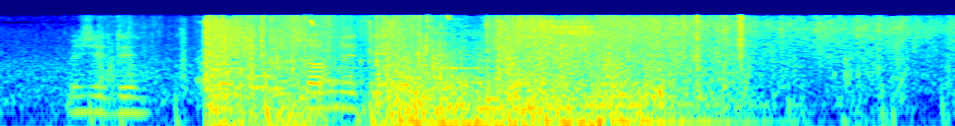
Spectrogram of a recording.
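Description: A pickaxe strikes wood with hard knocks.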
